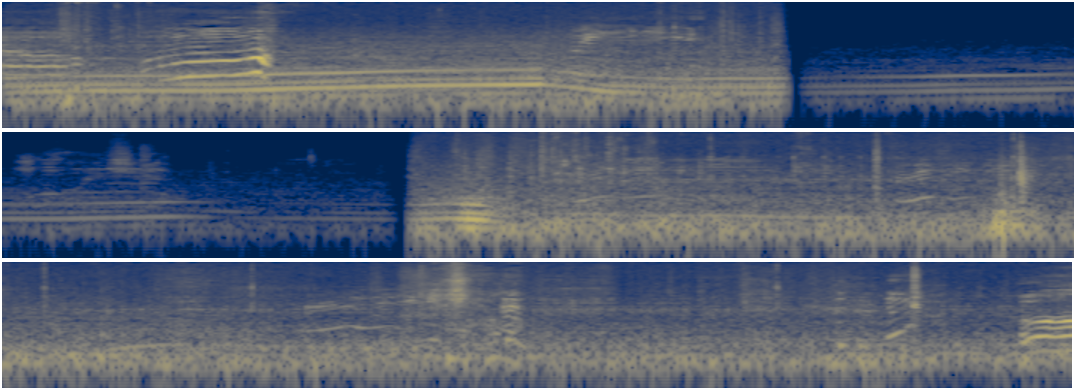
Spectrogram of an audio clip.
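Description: Audi cars driving on a frozen lake in Sweden, engine noise and road rumble under people talking inside the car, with a brief quieter stretch mid-way before the driving sound returns loud.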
